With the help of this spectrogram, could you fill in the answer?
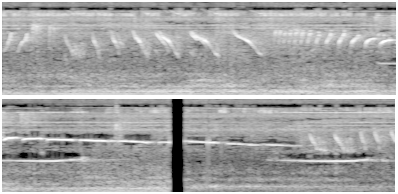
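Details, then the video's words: Wild silver-eared mesia, melodious and loud, used as lure audio: a run of quick downward-slurred notes rises into a rapid series and a long sustained whistle, with a brief dropout and a steady low hum behind. "burung alam liar pipi pirak pemikat"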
